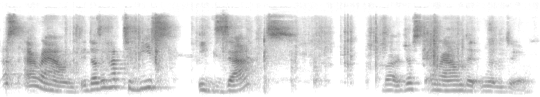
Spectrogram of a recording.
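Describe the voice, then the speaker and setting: A woman's voice: medium pitch, big pitch swings, unhurried. Casting: woman, mid-range voice, informal encouraging craft teacher for kids, hands-busy delivery, slightly noisy recording. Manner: informal, encouraging, talking while working with hands. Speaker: craft tutorial presenter. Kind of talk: casual step-by-step craft demonstration for children.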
